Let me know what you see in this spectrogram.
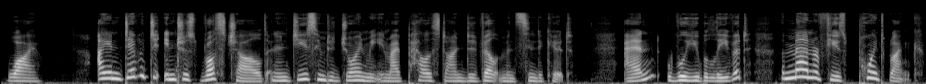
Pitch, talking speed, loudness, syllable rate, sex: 200 Hz, 175 wpm, -19 LUFS, 6.2 syllables/s, female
